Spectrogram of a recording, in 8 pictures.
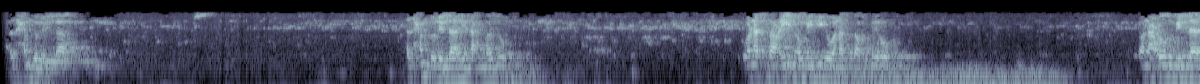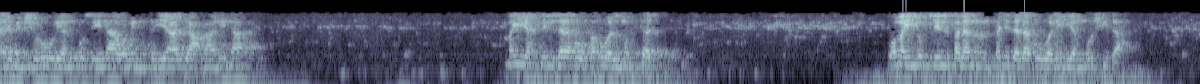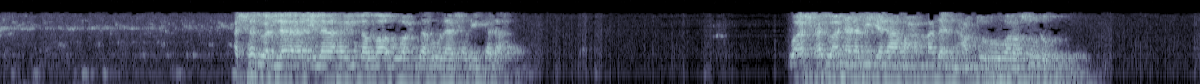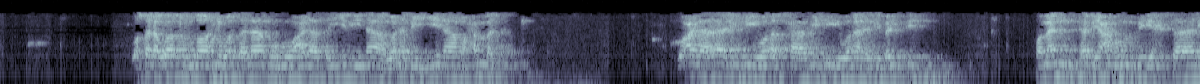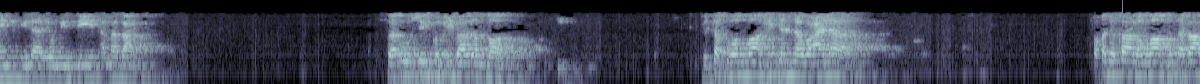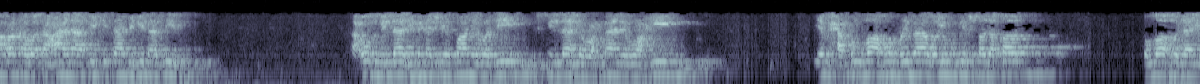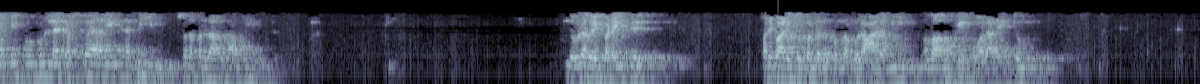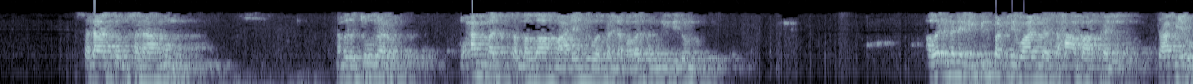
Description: ரமழானும் ஸதகாவும் | Audio Bayans | All Ceylon Muslim Youth Community | Addalaichenai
